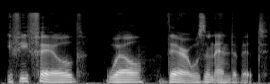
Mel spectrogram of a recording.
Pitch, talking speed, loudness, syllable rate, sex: 110 Hz, 200 wpm, -18 LUFS, 5.0 syllables/s, male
